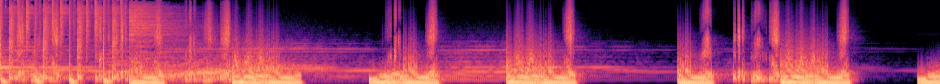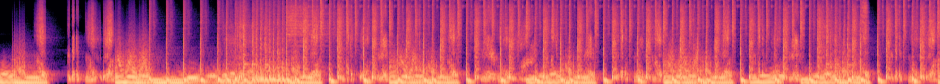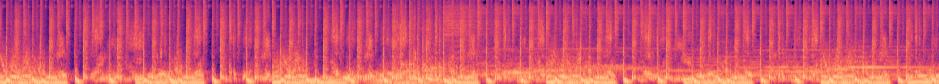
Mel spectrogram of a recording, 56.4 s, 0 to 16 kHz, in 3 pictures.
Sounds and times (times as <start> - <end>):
Electronic music: 0.0 - 17.3, 18.4 - 56.3.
